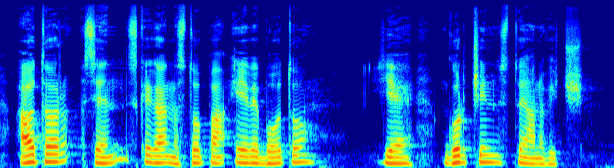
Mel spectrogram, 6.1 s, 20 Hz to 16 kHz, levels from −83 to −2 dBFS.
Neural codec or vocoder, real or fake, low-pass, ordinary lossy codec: none; real; 14.4 kHz; none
